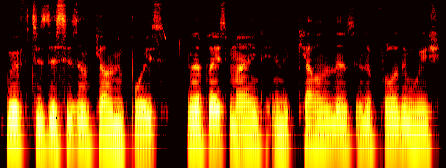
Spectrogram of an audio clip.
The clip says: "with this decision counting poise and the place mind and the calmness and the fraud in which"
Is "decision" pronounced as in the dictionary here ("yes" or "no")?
no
